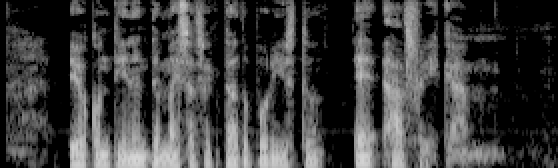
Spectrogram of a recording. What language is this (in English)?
Galician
